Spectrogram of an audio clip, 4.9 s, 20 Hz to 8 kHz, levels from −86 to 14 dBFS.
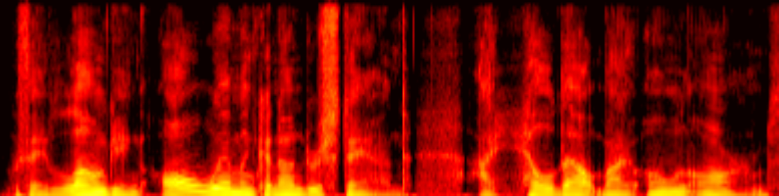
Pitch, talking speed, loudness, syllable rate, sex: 130 Hz, 160 wpm, -16 LUFS, 4.1 syllables/s, male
